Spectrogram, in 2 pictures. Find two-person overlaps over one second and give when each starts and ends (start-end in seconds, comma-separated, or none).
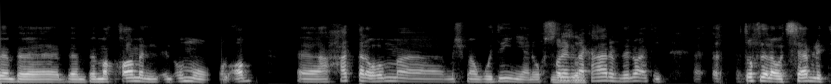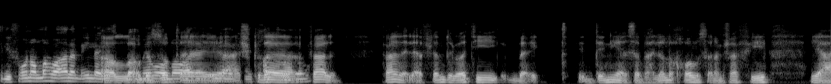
9.3-11.6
